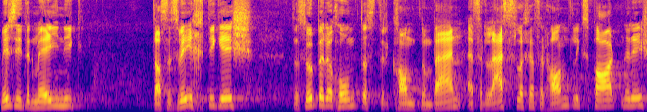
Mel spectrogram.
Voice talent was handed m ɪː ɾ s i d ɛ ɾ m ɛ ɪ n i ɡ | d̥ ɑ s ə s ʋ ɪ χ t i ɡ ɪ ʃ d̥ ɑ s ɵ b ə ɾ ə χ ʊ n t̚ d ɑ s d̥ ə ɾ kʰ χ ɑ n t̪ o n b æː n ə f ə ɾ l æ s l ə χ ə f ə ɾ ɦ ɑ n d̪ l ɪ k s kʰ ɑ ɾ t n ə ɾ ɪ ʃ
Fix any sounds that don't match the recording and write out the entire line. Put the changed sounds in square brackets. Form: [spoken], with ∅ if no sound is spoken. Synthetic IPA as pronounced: m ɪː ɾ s i d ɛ ɾ m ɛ ɪ n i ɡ | d̥ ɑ s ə s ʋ ɪ χ t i ɡ ɪ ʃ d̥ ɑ s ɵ b ə ɾ ə χ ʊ n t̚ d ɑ s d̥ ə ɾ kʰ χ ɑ n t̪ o n b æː n ə f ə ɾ l æ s l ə χ ə f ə ɾ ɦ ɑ n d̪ l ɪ k s [pʰ] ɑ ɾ t n ə ɾ ɪ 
